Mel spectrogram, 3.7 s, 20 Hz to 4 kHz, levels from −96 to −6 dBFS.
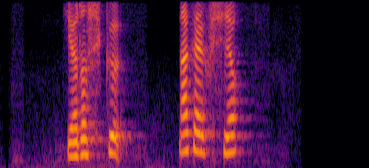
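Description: The quiet stretches at 0–0.11 s, 0.23–0.62 s, 1.46–1.79 s and 2.69 s to the end lose their real background and turn into flat, featureless hiss, likely comfort noise in place of the background from discontinuous transmission. The level drops by about 14, 5, 2 and 4 dB. Nothing sits above 4 kHz, which fits a G.711 call path.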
